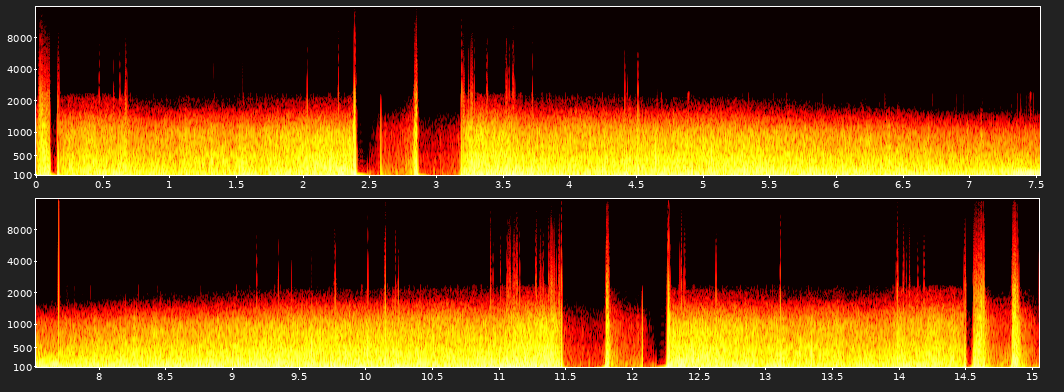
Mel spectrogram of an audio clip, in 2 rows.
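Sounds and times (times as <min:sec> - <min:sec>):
firecracker blast rumbling: 0:03.2 - 0:11.3.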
